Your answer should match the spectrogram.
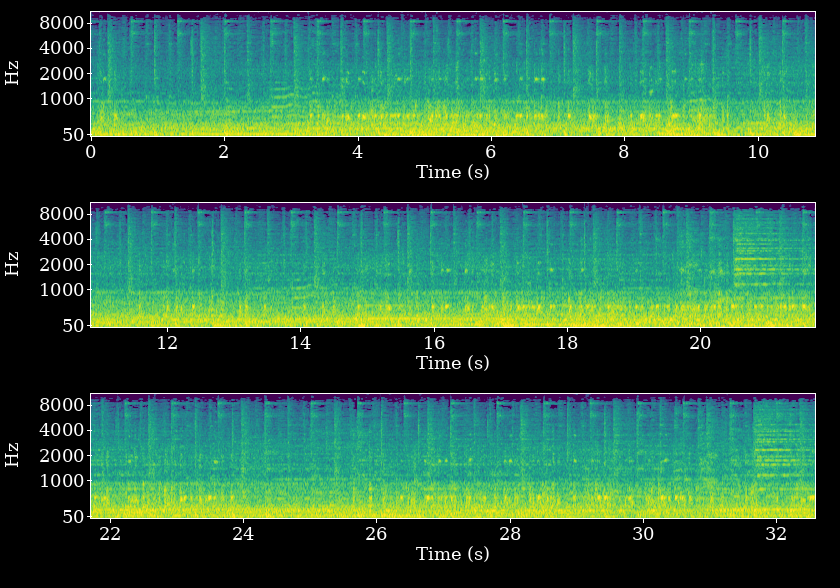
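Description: Music with a steady beat plays over the low, steady rumble of a car being driven.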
